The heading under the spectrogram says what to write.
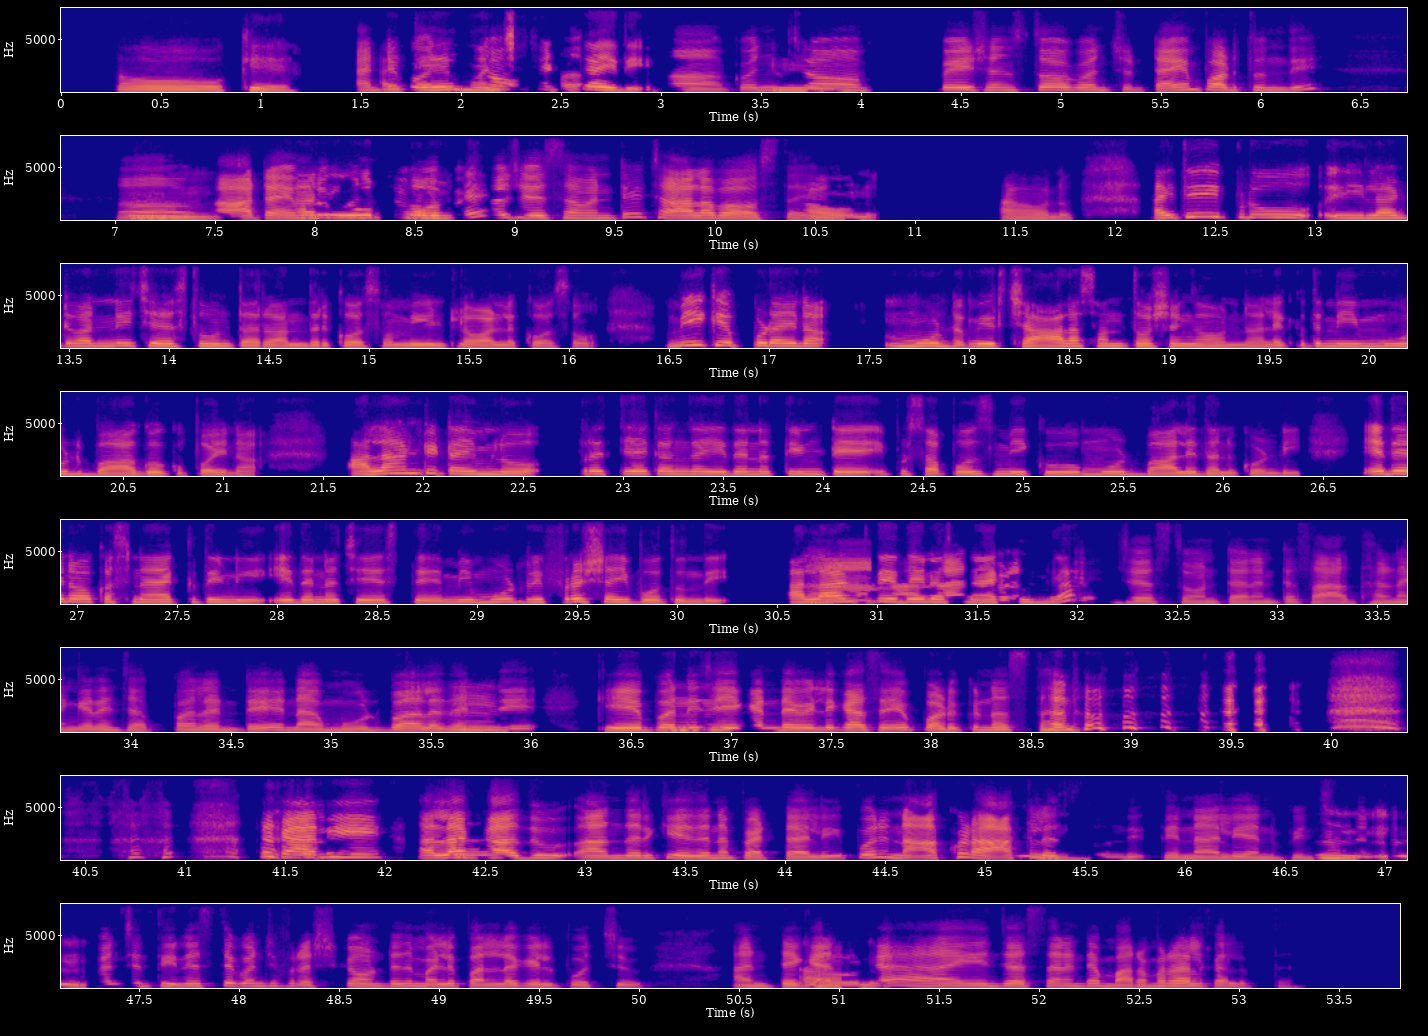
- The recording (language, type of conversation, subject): Telugu, podcast, మీరు సాధారణంగా స్నాక్స్ ఎలా ఎంచుకుంటారు?
- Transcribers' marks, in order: in English: "పేషెన్స్‌తో"; in English: "టైంలో"; in English: "మూడ్"; in English: "మూడ్"; in English: "టైంలో"; in English: "సపోజ్"; in English: "మూడ్"; in English: "స్నాక్"; in English: "మూడ్ రిఫ్రెష్"; distorted speech; in English: "స్నాక్"; in English: "మూడ్"; laugh; chuckle; in English: "ఫ్రెష్‌గా"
